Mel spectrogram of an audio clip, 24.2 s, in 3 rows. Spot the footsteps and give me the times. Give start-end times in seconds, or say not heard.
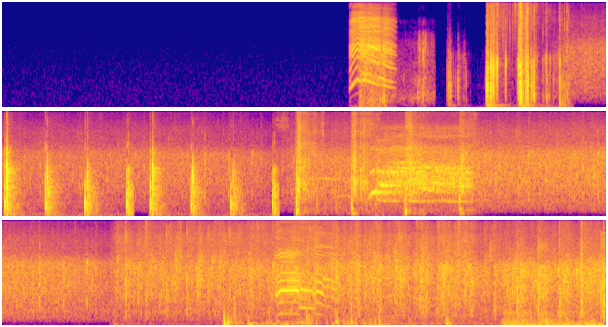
5.0-14.4.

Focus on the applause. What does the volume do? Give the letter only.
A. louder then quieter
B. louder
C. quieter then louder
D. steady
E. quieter
B.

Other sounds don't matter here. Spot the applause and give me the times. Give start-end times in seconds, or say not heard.
7.3-24.1.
